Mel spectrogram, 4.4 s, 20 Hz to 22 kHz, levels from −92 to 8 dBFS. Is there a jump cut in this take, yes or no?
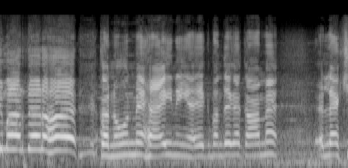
yes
